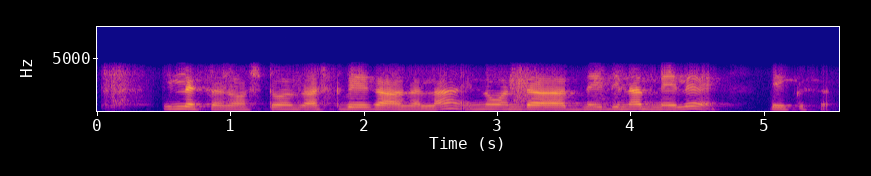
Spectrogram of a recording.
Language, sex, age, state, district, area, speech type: Kannada, female, 18-30, Karnataka, Davanagere, rural, conversation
